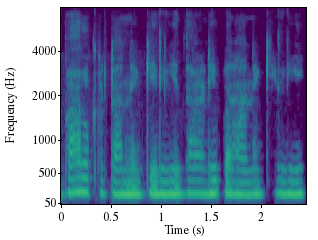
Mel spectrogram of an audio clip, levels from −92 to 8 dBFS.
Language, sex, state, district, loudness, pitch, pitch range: Hindi, female, Uttar Pradesh, Etah, -31 LUFS, 190 Hz, 190-195 Hz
